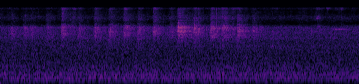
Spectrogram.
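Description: Faint chewing of a shrimp, with a few soft mouth clicks near the middle, over a steady background hum and hiss.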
